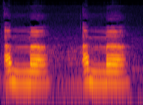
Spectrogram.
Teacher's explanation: bertemunya antara kedua bibir dalam keadaan tertutup disertai dengan dengung yang keluar dari kisyum pangkal hidung yaitu huruf mim · mim ini adalah tambahan khayshum. Ketika kita mengucapkan huruf mim, dia ada tambahan dari hidung sini.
